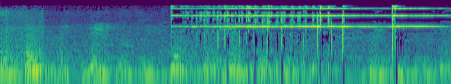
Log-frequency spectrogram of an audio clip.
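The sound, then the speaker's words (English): A bell rings quickly and steadily during a devotional chanting session, with bright, sustained metallic strikes. It starts suddenly after a few quiet seconds and keeps going, with one louder stroke near the end. “When you hear the bell ringing,”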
